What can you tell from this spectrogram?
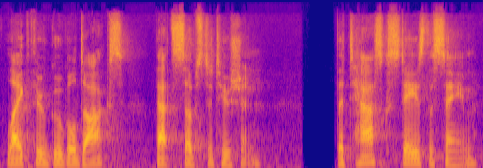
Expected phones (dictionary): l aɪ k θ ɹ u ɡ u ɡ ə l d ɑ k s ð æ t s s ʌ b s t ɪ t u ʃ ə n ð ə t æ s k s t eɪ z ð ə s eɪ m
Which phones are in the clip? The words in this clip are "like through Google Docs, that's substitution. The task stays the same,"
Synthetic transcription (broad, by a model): l aɪ k θ ɹ u ɡ u ɡ l d ɑ k s ð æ t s s ʌ b s t ɪ t u ʃ ə n ð ə t æ s k s t eɪ z ð ə s eɪ m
